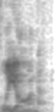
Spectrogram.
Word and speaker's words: Leon: Leon but I think they actually pronounced themselves Kings of leyon the the band that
